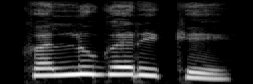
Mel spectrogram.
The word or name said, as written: ಕಲಿಕಾರಕ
